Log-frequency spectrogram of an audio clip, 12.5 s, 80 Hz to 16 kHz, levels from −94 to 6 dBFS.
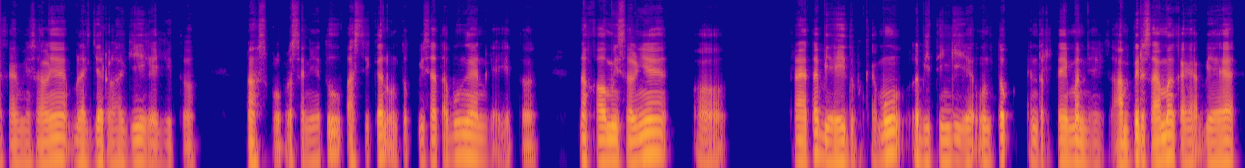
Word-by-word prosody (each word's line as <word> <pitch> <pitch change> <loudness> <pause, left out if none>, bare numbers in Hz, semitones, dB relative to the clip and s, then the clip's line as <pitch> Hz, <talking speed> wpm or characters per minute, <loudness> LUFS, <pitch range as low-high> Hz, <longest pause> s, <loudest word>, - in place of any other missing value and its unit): kayak 85 0 -4
misalnya 90 +4 +1
belajar 95 -1 -1
lagi 90 +2 -2
kayak 85 -2 -4
gitu, 80 - -9 0.6
nah 90 - +3
10%-nya 95 +3 -7
itu 60 -1 -1
pastikan - - -1
untuk - - -10
bisa 95 +1 -2
tabungan, 110 +1 +2
kayak - - -12
gitu, - - -7 0.4
nah - - +2
kalo 95 0 +4
misalnya, 100 +6 +5 0.3
eee, - - -3 0.8
ternyata 95 +4 +3
biaya 95 -5 +3
hidup 95 -1 -3
kamu 115 +7 +3
lebih 95 -1 +1
tinggi 95 -1 -1
ya - - +1
untuk 95 +2 -1
entertainment 95 +1 +1
ya, 90 - -10 0.2
hampir 90 +5 +4
sama 95 +5 +5
kayak 95 +1 -1
biaya, 95 0 +3
95 Hz, 160 wpm, -23 LUFS, 90-100 Hz, 0.8 s, misalnya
